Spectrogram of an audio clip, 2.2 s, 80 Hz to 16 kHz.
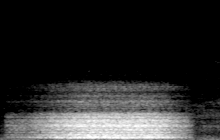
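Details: Ranger 2950 radio after front-panel button repair: even static hiss swells as volume control is turned up, holds steady, then cuts cleanly; receiver audio working fine.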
